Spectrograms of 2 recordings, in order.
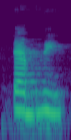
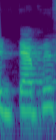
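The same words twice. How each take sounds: First: डेब्री ending in ee, no s; silent s. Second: डेब्रिस with the final s sounded; wrong pronunciation. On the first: Teacher showing learners the word, silent s in डेब्री. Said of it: "एस letter है वो silent होगा". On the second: Teacher quoting a common mistake, sounded s in डेब्रिस. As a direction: say "डेब्रिस" wrongly, voicing the written s at the end. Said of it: "बिल्कुल wrong pronunciation है". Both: Shown as a demonstration.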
